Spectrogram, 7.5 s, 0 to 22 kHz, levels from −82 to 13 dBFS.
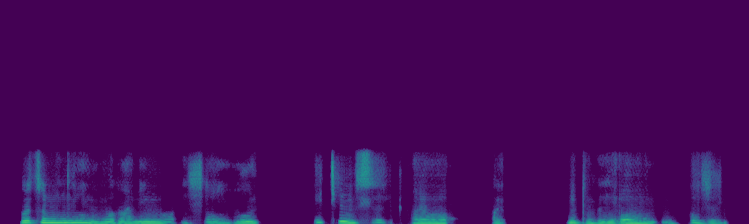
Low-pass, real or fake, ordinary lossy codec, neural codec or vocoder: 7.2 kHz; fake; none; codec, 16 kHz, 1 kbps, FreqCodec, smaller model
